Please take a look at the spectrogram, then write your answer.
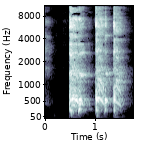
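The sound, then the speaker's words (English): Three harsh coughs in quick succession, each bursting out abruptly and trailing off, fairly loud with no talking around them. “So coughing is not a thing for you.”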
